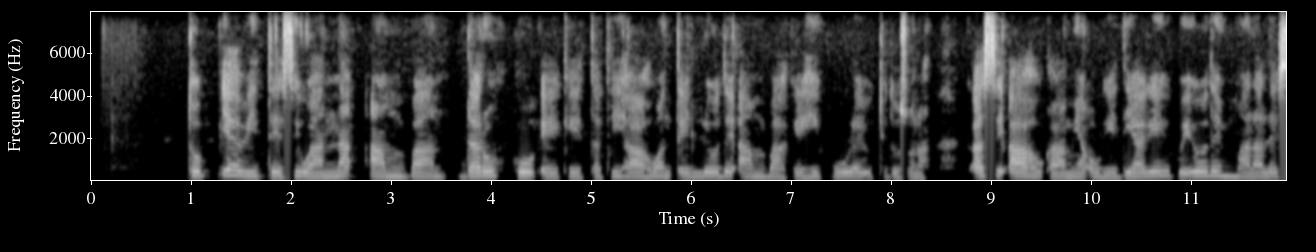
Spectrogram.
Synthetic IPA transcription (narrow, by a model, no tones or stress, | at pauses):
t̪ɔpʼːɪjaːbiːt̪ːe̞ːsːɪwaːnːɐɐmbaːnd̪ɐɾɔhoːkʼeːke̞ːt̪ːɐt̪ɪɦaːɦʊwɐnt̪ʼe̞ːlːɪjo̞ːd̪ɛʔɐmbaːke̞ːhɪpuːlɐjʊt̪ːɪd̪ɔsɔnɐkʼɐsːɪʔaːhɔkaːmɪjaʔɔɡeːd̪ɪjaːɡe̞ːbɛʔɪjo̞ːd̪ɛmɐlɐlɛs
